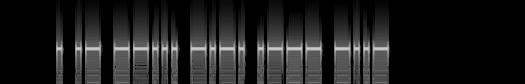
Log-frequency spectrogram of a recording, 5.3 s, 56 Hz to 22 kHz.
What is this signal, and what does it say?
Morse code, heard as a keyed tone, about 25 wpm, 700 Hz. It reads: EA7CJX
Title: DXCC-100 Call Signs - 6 Characters - Repeated 3x - 25wpm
